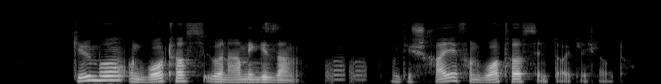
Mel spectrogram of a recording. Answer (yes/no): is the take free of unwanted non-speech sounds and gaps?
no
